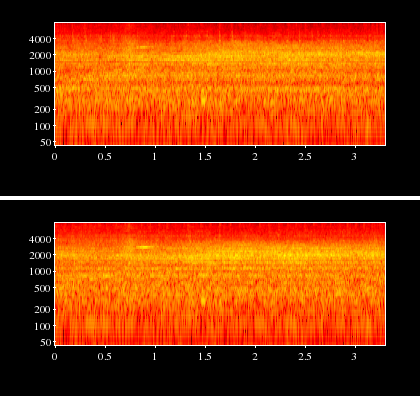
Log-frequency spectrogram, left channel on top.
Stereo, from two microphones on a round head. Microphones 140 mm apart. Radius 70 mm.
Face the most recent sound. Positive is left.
turn(degrees=-35)  # may be behind; listen again after turning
